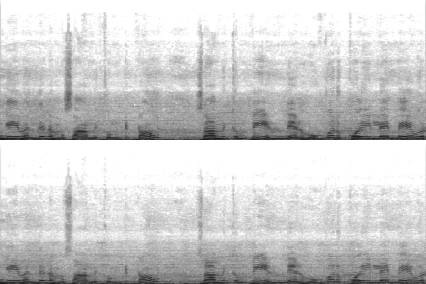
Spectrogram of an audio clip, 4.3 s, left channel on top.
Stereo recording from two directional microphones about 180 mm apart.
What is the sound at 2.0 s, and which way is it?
A woman's voice, 20° left (ahead or behind).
